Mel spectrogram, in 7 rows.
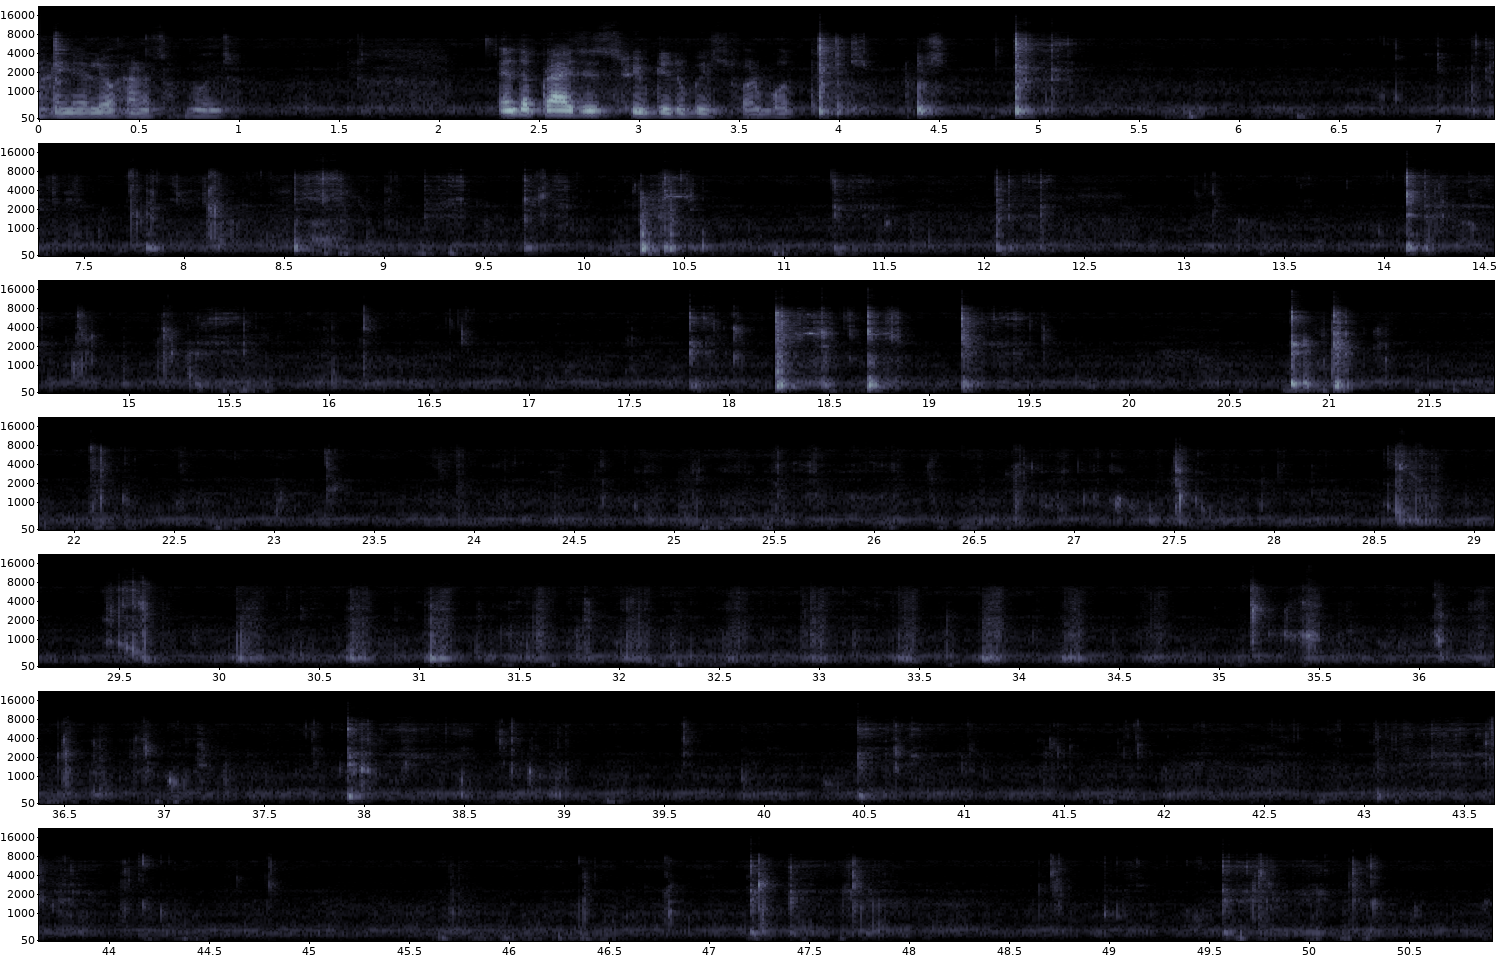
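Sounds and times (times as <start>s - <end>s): faint steady hum: 0.0s - 50.9s
person chewing noodles: 6.7s - 10.6s, 11.2s - 16.8s, 22.0s - 28.8s, 29.4s - 44.9s, 45.7s - 47.9s.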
